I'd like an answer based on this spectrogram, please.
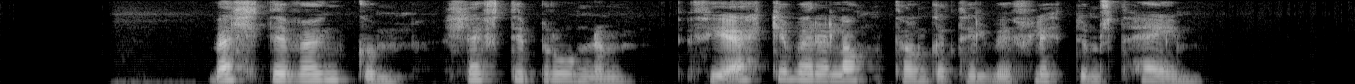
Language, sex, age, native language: Icelandic, female, 30-39, Icelandic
